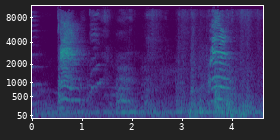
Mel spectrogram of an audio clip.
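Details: Persian cat mother with her tiny kittens, indoors in a small room: two clear harmonic meows about three seconds apart, each rising then falling, with faint quieter mews between and a low background hum.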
